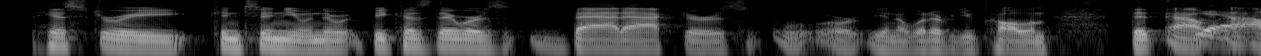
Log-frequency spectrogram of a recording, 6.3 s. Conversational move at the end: listening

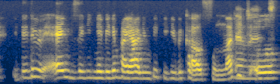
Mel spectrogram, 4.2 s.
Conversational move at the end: listening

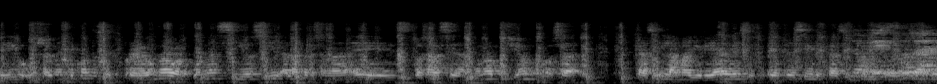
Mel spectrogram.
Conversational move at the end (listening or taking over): taking over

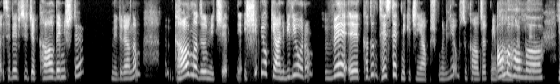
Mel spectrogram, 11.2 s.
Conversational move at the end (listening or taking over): taking over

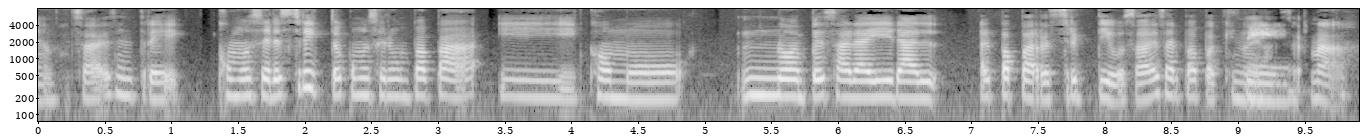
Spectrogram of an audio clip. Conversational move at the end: taking over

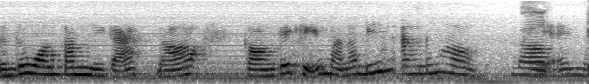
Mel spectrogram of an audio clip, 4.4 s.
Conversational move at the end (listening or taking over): taking over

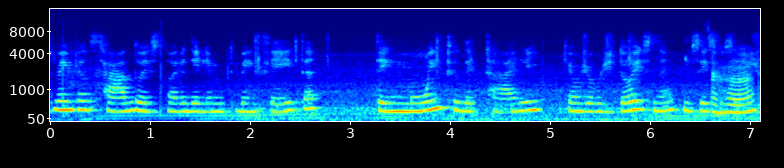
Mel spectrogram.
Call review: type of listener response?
taking over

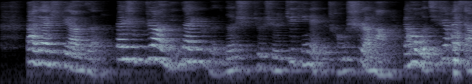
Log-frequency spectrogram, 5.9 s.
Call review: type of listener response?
listening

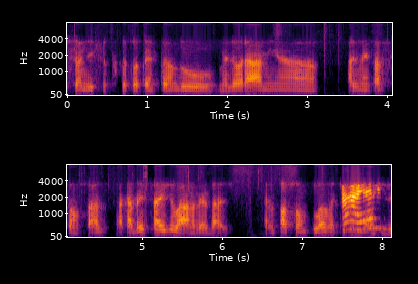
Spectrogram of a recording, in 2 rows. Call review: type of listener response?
listening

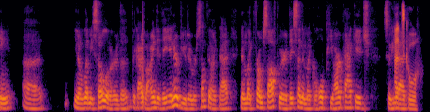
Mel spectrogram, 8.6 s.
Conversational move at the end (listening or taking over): listening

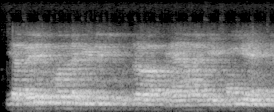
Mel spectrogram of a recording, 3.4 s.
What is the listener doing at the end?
listening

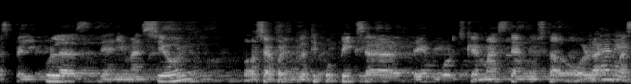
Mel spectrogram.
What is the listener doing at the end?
taking over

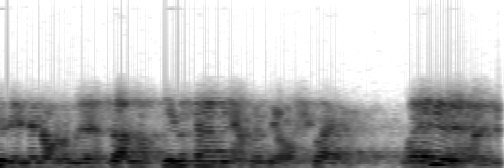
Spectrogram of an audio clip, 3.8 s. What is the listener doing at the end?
taking over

